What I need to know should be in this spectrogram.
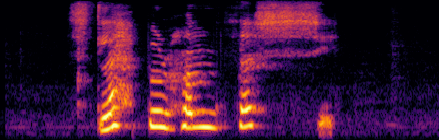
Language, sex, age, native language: Icelandic, male, 9, Icelandic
